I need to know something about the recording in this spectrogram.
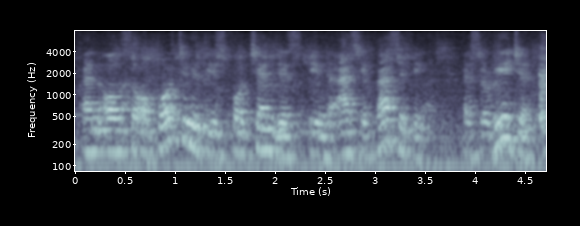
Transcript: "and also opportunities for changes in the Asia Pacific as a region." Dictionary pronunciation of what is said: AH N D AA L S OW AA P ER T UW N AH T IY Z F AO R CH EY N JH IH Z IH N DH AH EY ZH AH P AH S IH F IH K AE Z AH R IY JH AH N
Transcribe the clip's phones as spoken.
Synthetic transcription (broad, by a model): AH N D AA L S OW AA P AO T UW N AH T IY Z F AO R CH EY N JH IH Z IH N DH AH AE S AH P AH S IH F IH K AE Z AH R IY JH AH N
